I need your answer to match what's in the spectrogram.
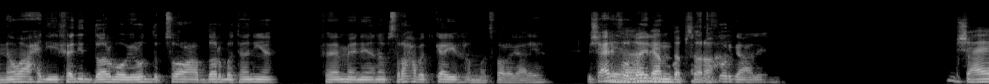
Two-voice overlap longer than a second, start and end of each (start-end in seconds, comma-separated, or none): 6.0-7.4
